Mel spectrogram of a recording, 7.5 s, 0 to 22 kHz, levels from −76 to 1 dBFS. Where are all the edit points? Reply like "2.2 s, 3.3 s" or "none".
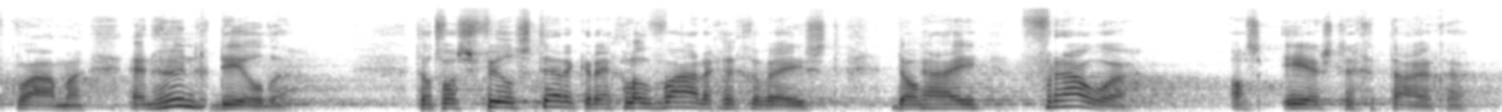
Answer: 1.0 s, 4.6 s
